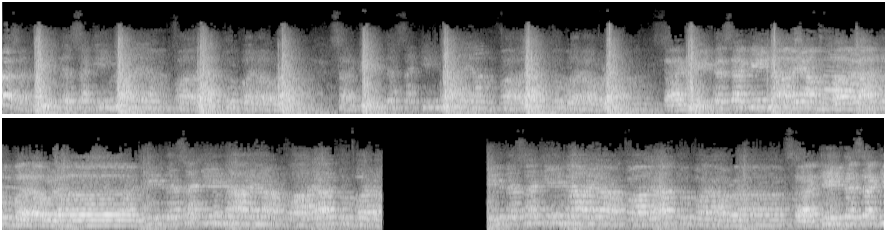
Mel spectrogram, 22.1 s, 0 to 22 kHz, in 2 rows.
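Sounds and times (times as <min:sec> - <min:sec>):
men beating chests in unison: 0:00.0 - 0:15.4, 0:17.1 - 0:22.0
men chanting a lament: 0:00.0 - 0:15.8, 0:17.1 - 0:22.0.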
